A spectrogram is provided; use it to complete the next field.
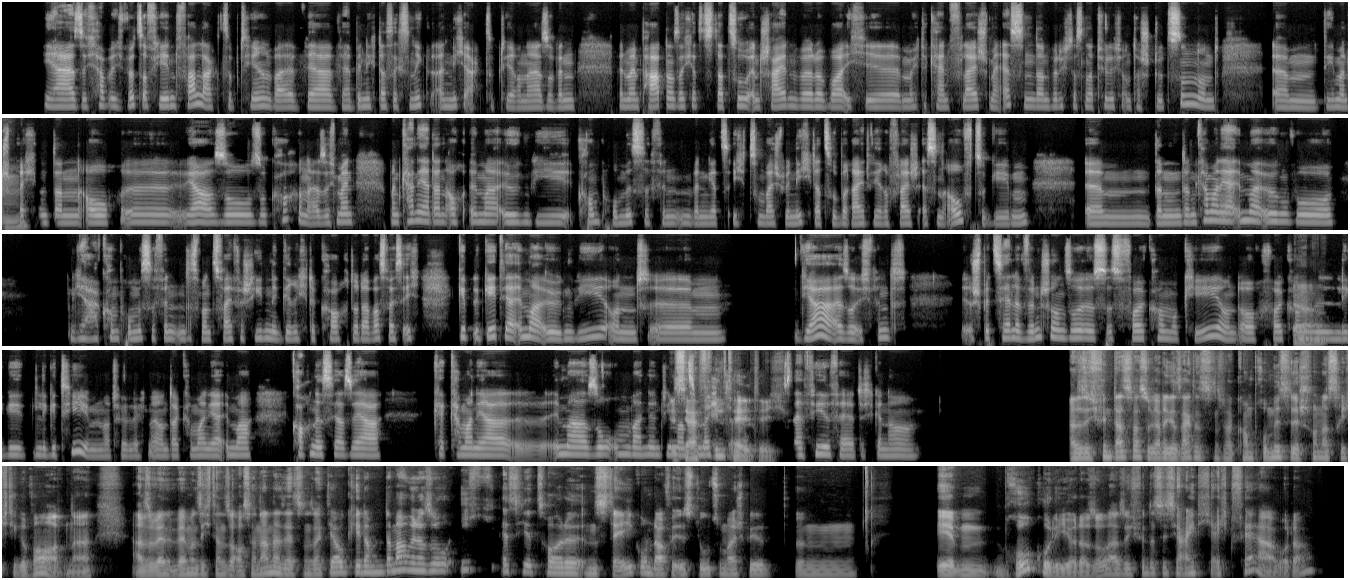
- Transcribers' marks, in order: put-on voice: "dann machen wir da so"; stressed: "Ich"; tsk; stressed: "Brokkoli"
- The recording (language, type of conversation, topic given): German, podcast, Was begeistert dich am Kochen für andere Menschen?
